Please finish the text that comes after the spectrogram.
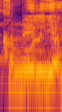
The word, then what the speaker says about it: Kamala: Kamala or Kam I don't know how to pronounce it. Is it Kamla or Camala? It's Chameleia Harris.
